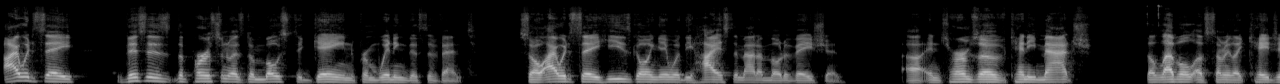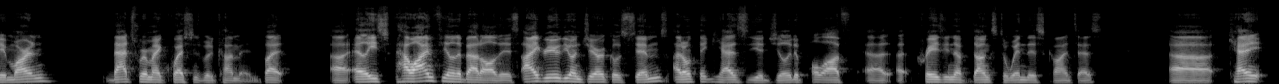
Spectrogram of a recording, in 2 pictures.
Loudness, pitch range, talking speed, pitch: -24 LUFS, 105-125 Hz, 210 wpm, 115 Hz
